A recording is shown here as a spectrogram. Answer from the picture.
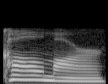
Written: Kalmar

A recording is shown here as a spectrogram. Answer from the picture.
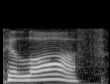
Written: pilaf

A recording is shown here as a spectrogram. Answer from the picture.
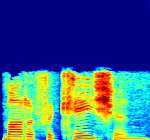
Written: modification

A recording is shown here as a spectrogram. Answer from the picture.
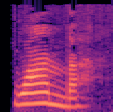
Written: womba

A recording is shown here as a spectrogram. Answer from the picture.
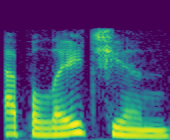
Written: Appalachian

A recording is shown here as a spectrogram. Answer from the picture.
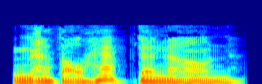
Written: methylheptanone

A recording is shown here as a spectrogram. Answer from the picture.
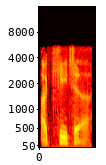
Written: Akita

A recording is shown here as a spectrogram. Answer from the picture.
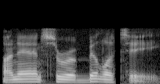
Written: unanswerability

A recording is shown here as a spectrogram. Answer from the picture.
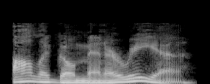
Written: oligomenorrhea

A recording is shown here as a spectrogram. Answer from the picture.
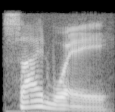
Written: sideway

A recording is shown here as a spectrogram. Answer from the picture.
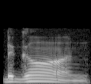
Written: begone

